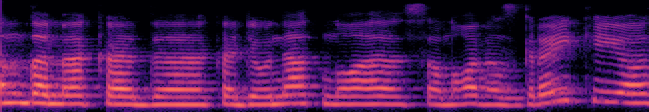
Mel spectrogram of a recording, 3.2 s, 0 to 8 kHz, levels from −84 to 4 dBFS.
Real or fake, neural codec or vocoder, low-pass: real; none; 7.2 kHz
